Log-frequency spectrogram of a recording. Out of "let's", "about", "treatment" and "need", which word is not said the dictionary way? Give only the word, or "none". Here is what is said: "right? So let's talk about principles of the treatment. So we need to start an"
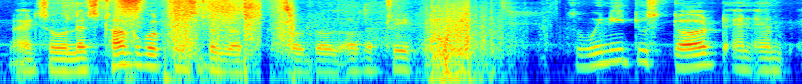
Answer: treatment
